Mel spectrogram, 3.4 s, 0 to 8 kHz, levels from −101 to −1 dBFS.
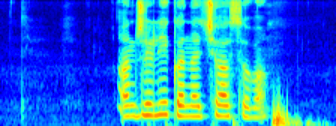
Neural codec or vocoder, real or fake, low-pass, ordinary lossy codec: none; real; none; none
